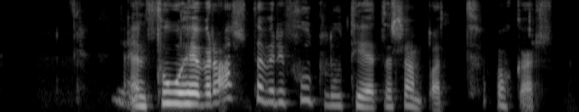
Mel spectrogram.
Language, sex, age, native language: Icelandic, female, 50-59, Icelandic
